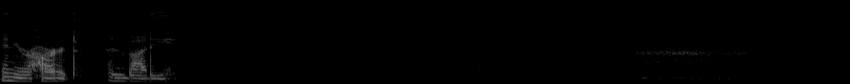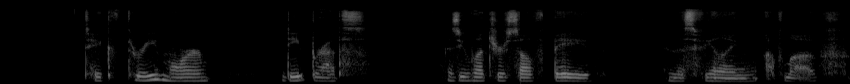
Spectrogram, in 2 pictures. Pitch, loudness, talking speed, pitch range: 165 Hz, -42 LUFS, 70 wpm, 150-185 Hz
